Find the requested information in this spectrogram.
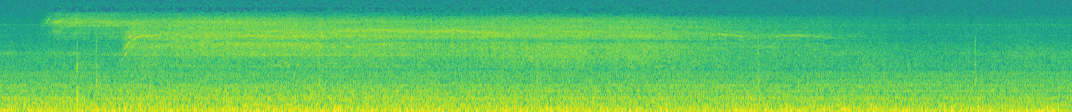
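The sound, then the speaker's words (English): A long, steady hissing exhale done as a breathing exercise, breathy and fairly soft, that starts early, holds for about ten seconds, then fades out over a low background rumble. “Now once again, we're going to hiss and watch the armpits soften and deepen.”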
